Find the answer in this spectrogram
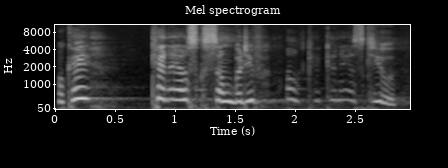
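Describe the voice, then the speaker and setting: A woman's voice: extremely high pitch, fast talker, a crowd in the background. A woman leading a teacher workshop, speaking hesitantly with many fillers. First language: Russian. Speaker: teacher trainer. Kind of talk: workshop lecture. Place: seminar room. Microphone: handheld microphone. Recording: hall reverb.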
